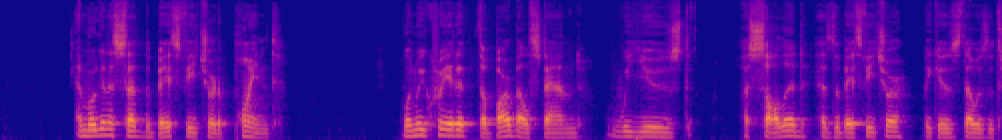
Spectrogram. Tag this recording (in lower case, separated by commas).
speech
